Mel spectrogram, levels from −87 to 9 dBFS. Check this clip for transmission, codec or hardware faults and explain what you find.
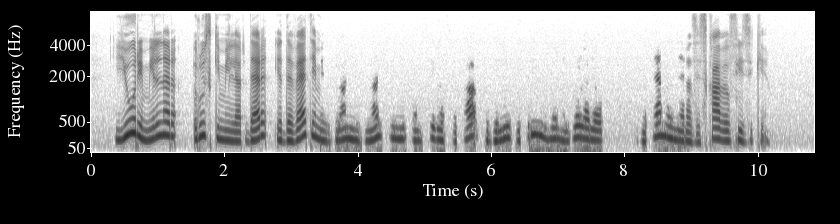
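The speech is pulled down twice, from 3.43 to 7.69 s and again from 8.13 to 8.95 s, with the deepest dips around 20 dB. This is most likely speech suppressed in double talk. The echo canceller could not tell this talker apart from loudspeaker echo while both ends spoke at once, so it attenuated everything. The voice sinks and partly drops out through most of the first stretch and for under a second in the second, then recovers.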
